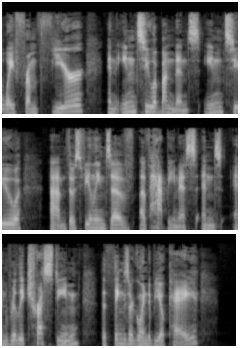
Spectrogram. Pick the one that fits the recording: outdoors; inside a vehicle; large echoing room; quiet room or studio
quiet room or studio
